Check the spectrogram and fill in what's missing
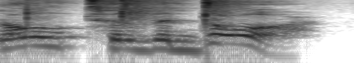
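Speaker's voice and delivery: furious high shout. Recounting a phone call while the mother was sick, retelling an angry yell. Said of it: "I'm yelling. I'm I'm I'm really angry".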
